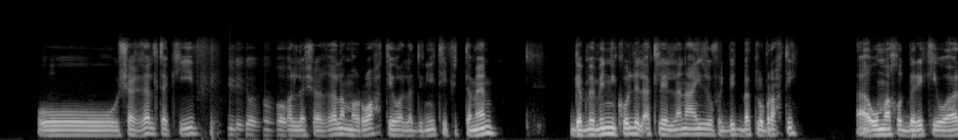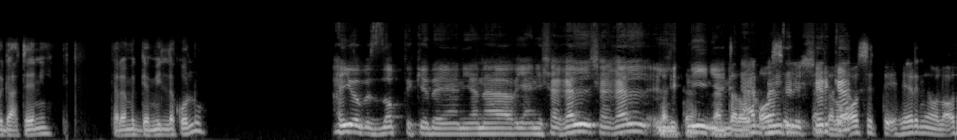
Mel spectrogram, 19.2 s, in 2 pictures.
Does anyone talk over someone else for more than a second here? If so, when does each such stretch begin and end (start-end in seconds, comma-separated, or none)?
16.2-18.2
